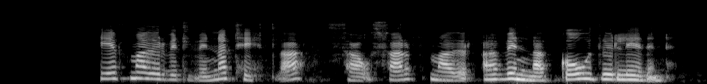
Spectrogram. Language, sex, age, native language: Icelandic, female, 40-49, Icelandic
